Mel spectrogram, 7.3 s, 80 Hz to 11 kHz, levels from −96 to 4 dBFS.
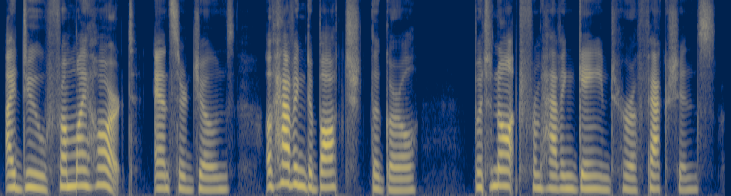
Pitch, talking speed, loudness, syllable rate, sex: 220 Hz, 155 wpm, -22 LUFS, 4.8 syllables/s, female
